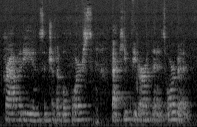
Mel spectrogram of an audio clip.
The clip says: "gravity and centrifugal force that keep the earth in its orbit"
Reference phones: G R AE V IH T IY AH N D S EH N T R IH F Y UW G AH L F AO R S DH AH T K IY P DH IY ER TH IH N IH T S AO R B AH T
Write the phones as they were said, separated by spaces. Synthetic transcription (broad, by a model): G R AE V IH T IY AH N S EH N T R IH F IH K L F AO R S DH AH T K IY P DH IY ER TH IH N IH T S AO R B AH T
